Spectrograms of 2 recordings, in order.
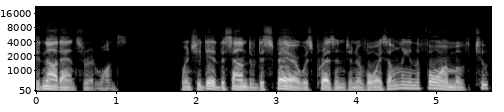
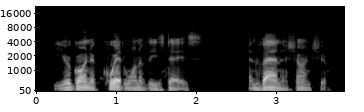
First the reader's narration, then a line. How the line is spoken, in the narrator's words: he asked quietly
